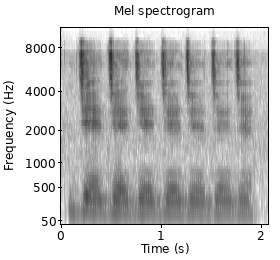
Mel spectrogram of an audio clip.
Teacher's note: स्पर्श है, जे जे जे जे जे जे जे, सट रहा है, चिपक रहा है।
